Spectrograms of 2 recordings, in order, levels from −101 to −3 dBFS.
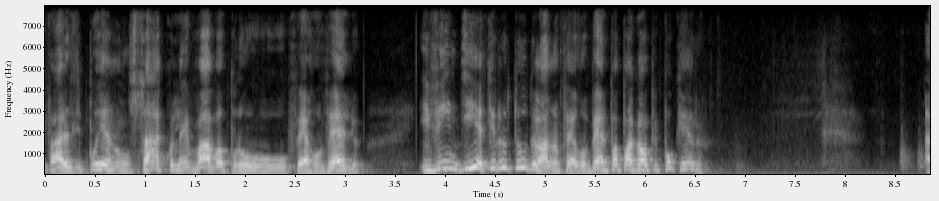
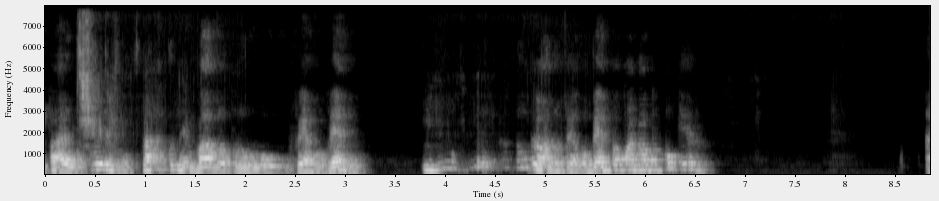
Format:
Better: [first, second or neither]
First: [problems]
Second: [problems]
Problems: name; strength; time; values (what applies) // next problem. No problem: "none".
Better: first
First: none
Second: noise reduction (neural mask model DeepFilterNet 3)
